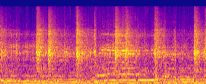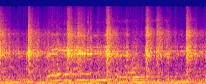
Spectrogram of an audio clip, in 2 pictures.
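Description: A rock band playing live: a drum kit keeps a steady beat, about two hits a second, under guitars, in a loud, rough-sounding recording.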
